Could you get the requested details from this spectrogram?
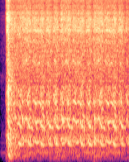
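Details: Car diesel engine, cold or in freezing temperatures, cranks with a steady rapid chugging rhythm but does not catch cleanly; may indicate glow plug controller problems, not confirmed.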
